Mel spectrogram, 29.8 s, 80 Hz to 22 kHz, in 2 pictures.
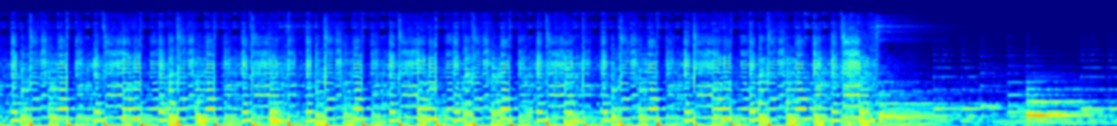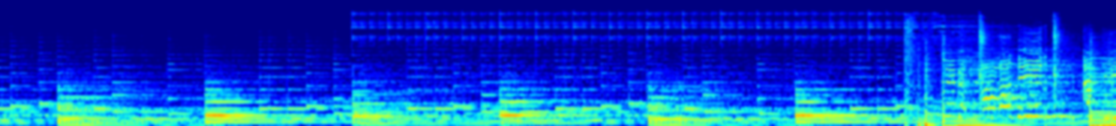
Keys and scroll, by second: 11.3 ctrl+Tab, 16.5 g, 16.6 y, 17.7 Escape, 19.7 ctrl+Tab, 26.1 r.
